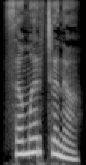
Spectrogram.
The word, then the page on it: ಸಮ್ಮೂರ್ಛನ: sammūrchana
